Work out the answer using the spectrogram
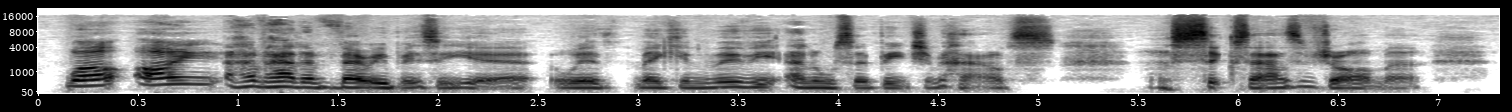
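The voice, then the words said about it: Tired, exhausted-sounding voice. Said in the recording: “I'm pretty exhausted, as you can hear in my voice.”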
